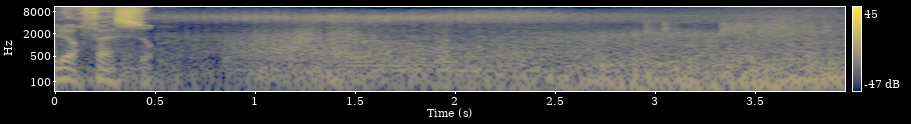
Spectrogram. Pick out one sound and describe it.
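Wind rushes loudly past a skydiver in free fall.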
